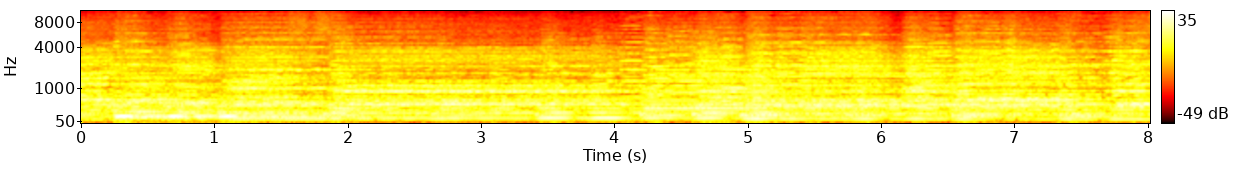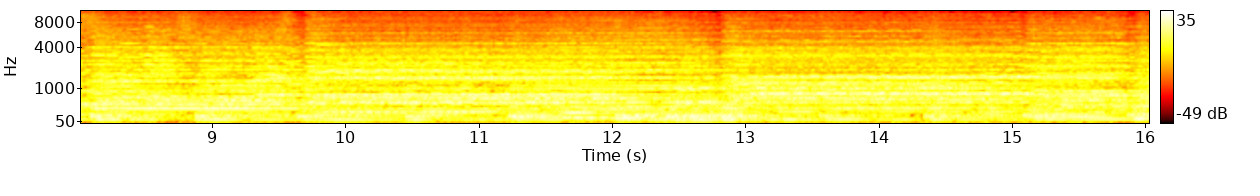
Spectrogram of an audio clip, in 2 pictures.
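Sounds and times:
choir singing a hymn: 0:00.0 - 0:16.0
instrumental accompaniment: 0:00.0 - 0:16.0.

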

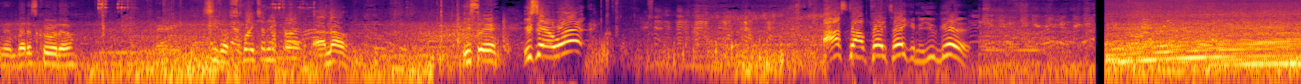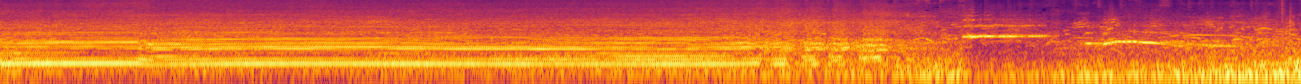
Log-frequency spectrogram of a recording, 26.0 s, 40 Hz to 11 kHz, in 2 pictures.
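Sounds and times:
crowd noise: 0:05.9 - 0:12.0, 0:20.3 - 0:26.0
car engine at high revs: 0:11.0 - 0:22.5.

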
